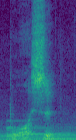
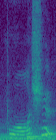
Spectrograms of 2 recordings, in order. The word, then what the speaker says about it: 博士: 硕士 Nah, ini yang terakhir profesor itu kita bacanya S3, kita bacanya itu 博士. 博士 Nah, 博士.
